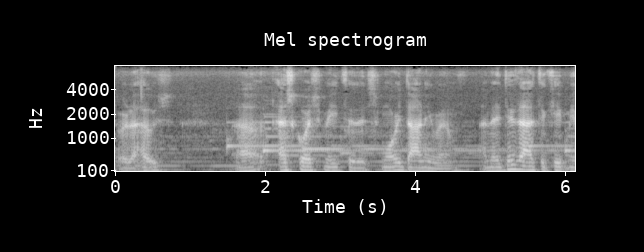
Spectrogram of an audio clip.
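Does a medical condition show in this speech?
Yes: tardive dyskinesia; antipsychotic-induced, facial puffing progressing to grimacing.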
